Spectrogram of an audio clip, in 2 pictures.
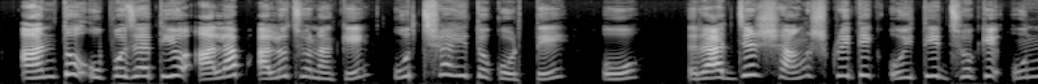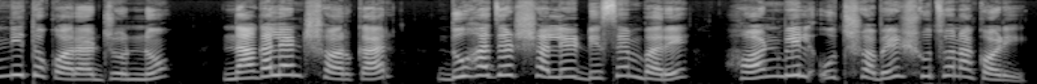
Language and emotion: Bengali, neutral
